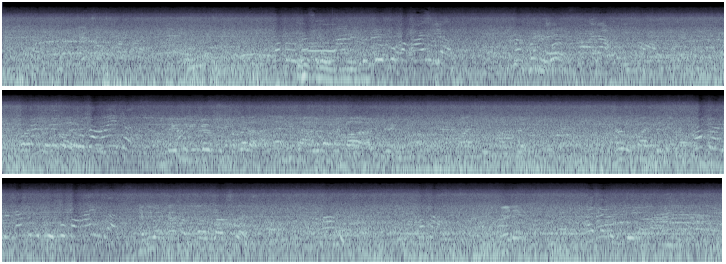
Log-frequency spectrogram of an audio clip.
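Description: Water rushes steadily down a slide.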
